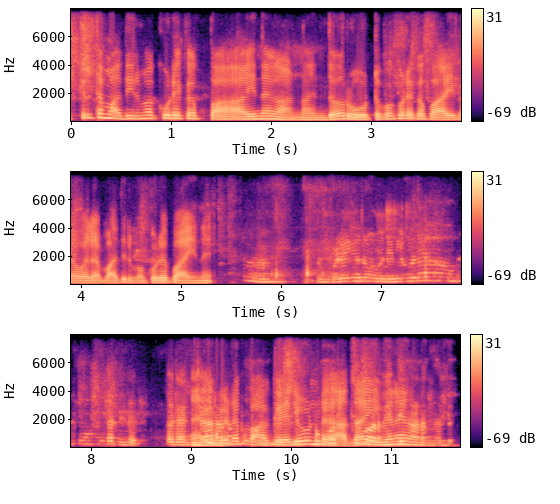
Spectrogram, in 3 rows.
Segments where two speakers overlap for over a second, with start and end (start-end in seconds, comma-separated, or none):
9.1-10.7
